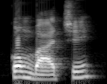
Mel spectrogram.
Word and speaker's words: combate: Y es que cuando las palabras terminan en TE, normalmente TE se pronuncia como chi. Por poner algunos ejemplos, limite, combate, chocolate, dente.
